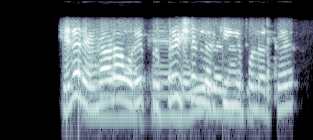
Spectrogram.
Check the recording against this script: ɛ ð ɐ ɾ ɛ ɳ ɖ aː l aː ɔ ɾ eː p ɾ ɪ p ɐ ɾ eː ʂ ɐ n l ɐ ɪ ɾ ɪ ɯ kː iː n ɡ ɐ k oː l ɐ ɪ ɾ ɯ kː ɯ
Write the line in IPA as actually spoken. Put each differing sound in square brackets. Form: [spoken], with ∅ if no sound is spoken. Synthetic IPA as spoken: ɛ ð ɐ ɾ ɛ ɳ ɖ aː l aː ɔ ɾ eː p ɾ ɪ p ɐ ɾ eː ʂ ɐ n l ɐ ɪ ɾ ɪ ɯ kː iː [ŋ] ɡ ɐ [p] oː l ɐ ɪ ɾ ɯ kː ɯ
